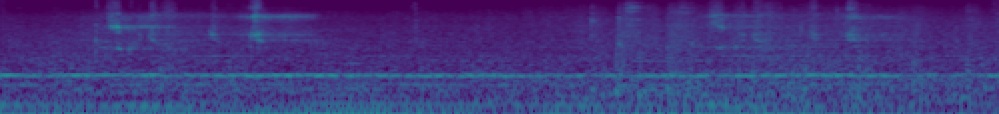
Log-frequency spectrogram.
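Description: Steady rumble of a train wagon rolling on rails, a continuous low roar with a sustained hum and occasional faint squeaks and clicks, close and loud throughout with no talk.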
